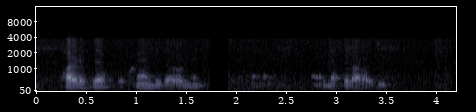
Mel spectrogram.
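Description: A man's voice speaking in two short phrases with a pause between them.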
